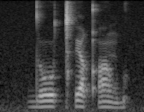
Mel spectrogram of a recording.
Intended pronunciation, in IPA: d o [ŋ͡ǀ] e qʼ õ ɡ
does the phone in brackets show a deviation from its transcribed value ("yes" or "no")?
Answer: yes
